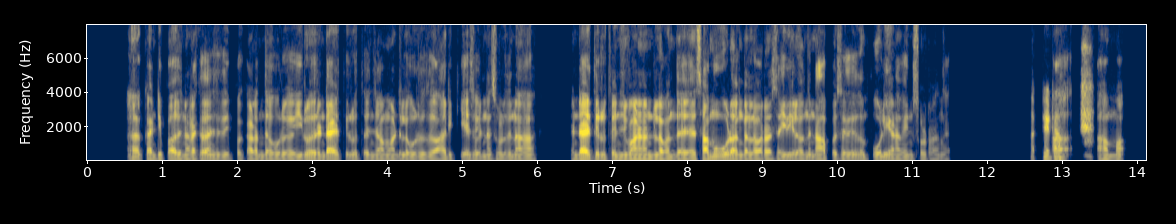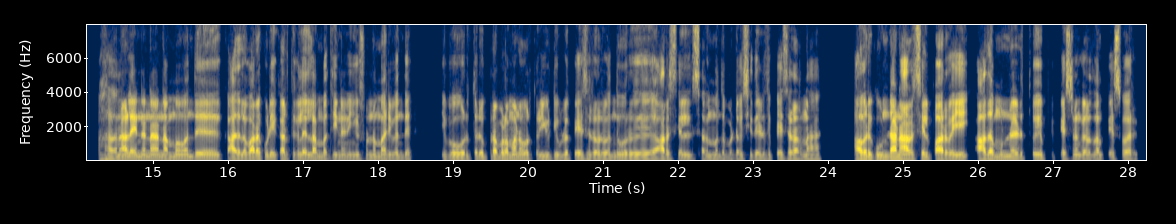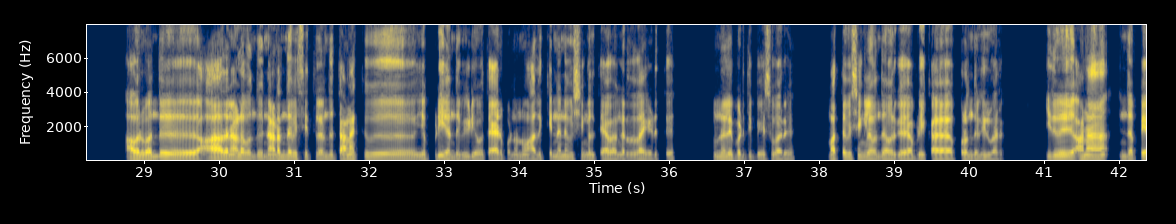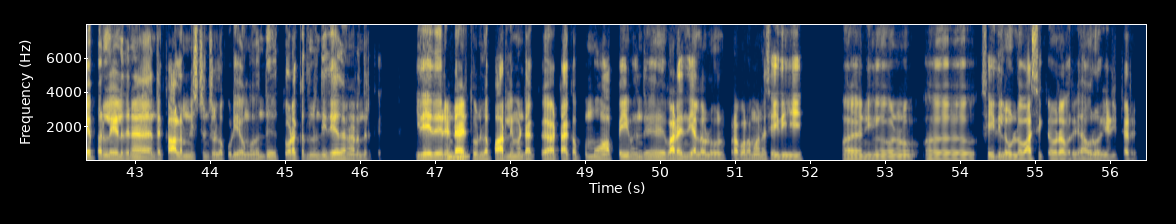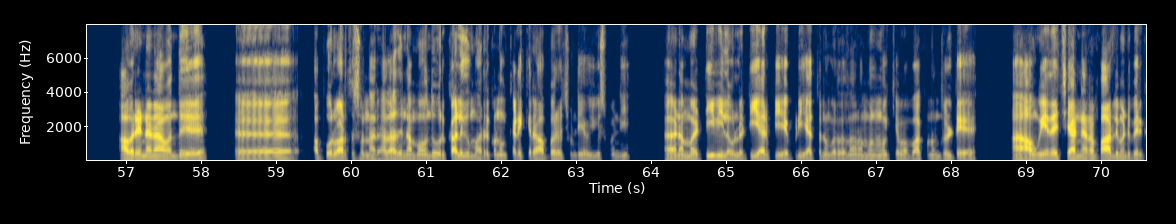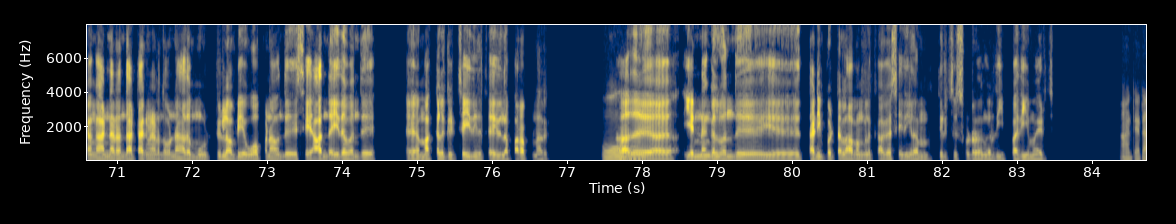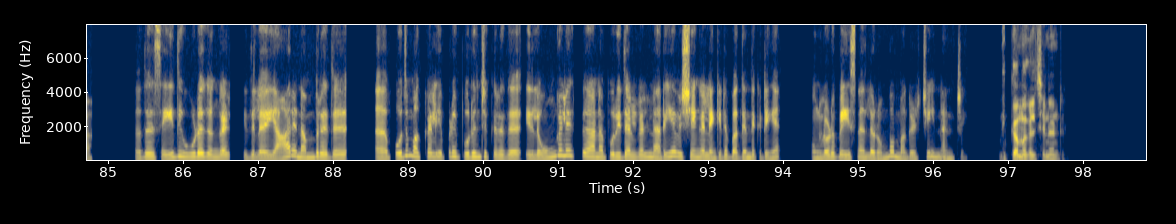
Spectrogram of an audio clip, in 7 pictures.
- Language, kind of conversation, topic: Tamil, podcast, செய்தி ஊடகங்கள் நம்பகமானவையா?
- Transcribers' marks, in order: surprised: "அடடா!"; laughing while speaking: "அடடா!"; laughing while speaking: "அதனால என்னன்னா"; in English: "காலம்னிஸ்ட்னு"; in English: "ஆப்பர்சஷூனிட்டிய"; "நோக்கமா" said as "நோக்கியமா"; surprised: "ஓ!"; drawn out: "வந்து"; surprised: "அடடா!"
